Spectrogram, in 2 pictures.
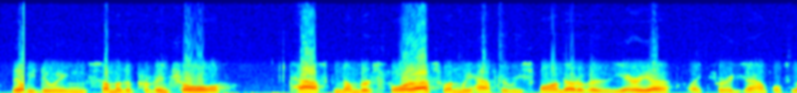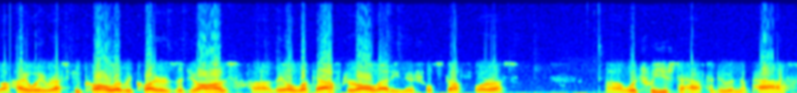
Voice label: DISPATCH HIGHWAY CALLS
